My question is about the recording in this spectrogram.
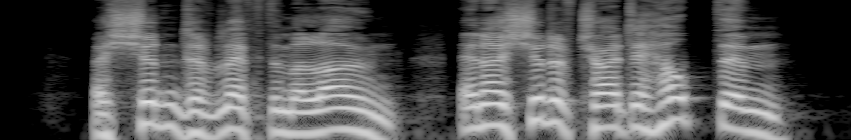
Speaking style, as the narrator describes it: he cried, his face contorted by anguish and self-loathing

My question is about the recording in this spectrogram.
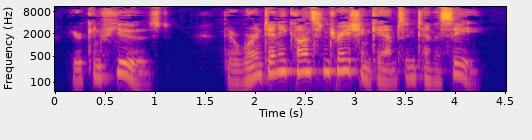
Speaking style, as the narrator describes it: she said kindly

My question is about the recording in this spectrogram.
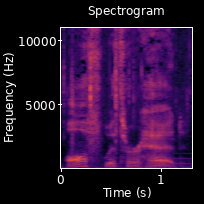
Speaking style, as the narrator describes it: the queen shouted at the top of her voice

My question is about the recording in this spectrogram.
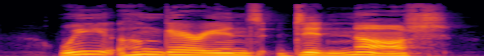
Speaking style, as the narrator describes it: the Countess exclaimed

